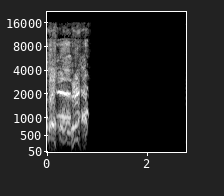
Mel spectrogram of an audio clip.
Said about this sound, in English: So I can't get rid of this cough.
